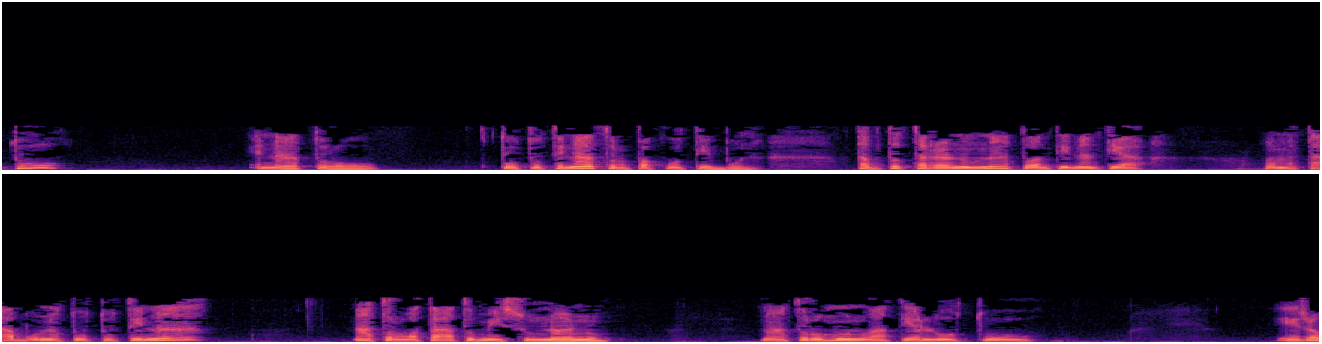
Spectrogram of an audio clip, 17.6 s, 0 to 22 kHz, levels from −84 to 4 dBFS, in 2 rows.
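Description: MP3 compression runs throughout. The speech has nothing above 5.8 kHz and a watery swirl, likely from an encoder starved of bits, around 24 kbps.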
